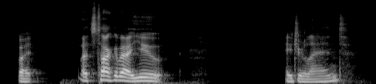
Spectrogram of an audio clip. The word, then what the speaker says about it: Adreland: Adreland.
